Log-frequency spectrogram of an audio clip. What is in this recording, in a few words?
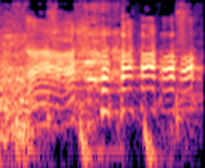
helium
